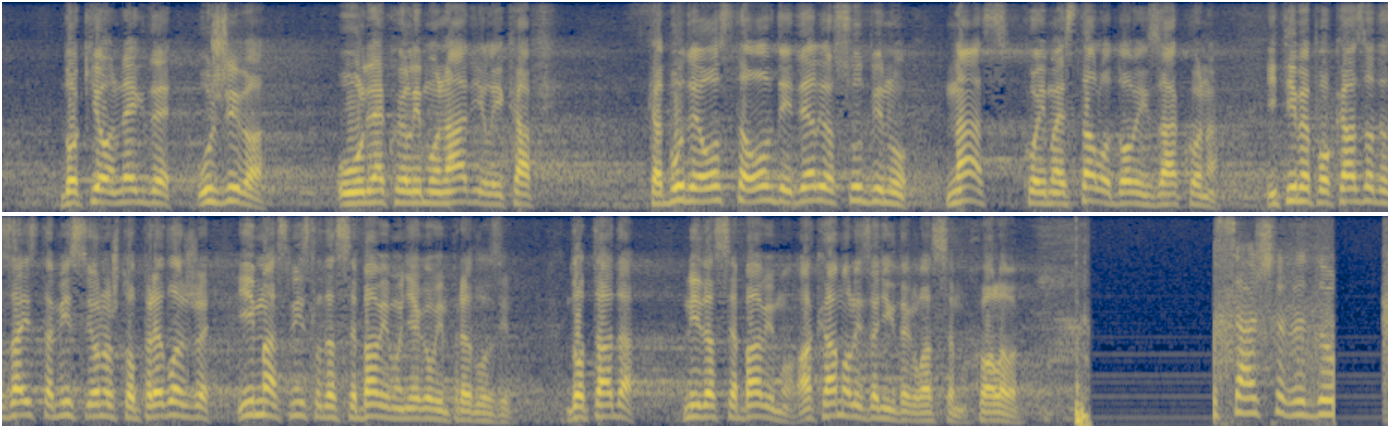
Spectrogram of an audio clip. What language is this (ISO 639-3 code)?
srp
